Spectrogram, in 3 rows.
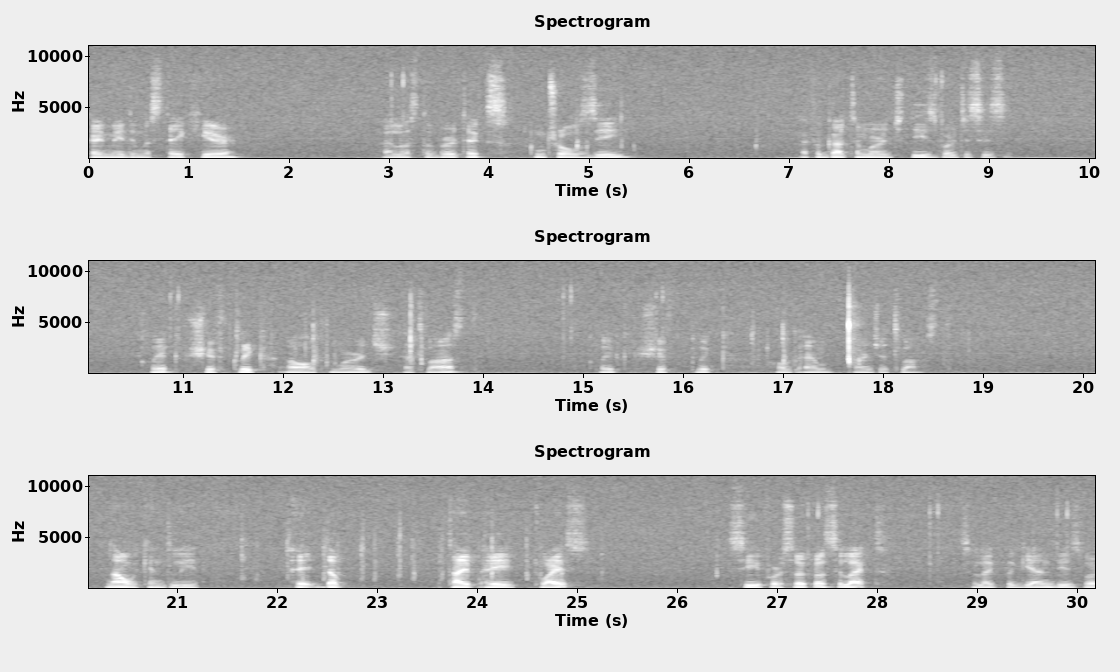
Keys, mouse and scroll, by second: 3.0 click, 4.8 ctrl+z, 8.4 click, 10.8 shift+click, 12.3 alt+m, 13.3 Return, 14.7 click, 15.7 shift+click, 17.0 alt+m, 17.7 Return, 21.6 a, 24.7 a, 26.3 c.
